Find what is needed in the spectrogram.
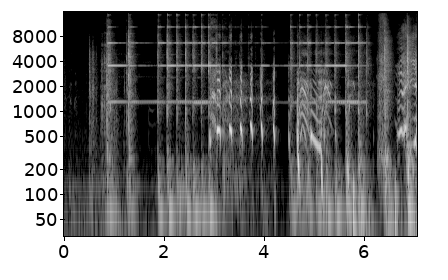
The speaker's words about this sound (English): Ring that bell.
